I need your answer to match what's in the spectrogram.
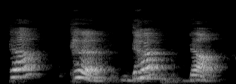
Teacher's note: ನಾಲಿಗೆಯನ್ನ ಬಾಯಿಯ ಮೇಲಿನ ಭಾಗಕ್ಕೆ ತಾಗಿಸಿ ಹೇಳುವಂತಹ ಅಕ್ಷರಗಳಿಗೆ ನಾವು ಮೂರ್ಧನ್ಯ ಅಕ್ಷರಗಳು ಅಂತ ಹೇಳ್ತಿವಿ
